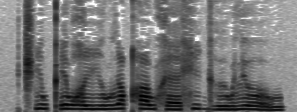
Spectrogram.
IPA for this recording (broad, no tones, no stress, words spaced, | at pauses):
t͡ʃʼiwkʼewʁiːwli qʰewxɛxi ɡʱɯwlʲoːw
